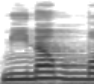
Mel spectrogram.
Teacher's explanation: Lam pada lafaz Allah dibunyikan secara tafkhim karena huruf sebelumnya nun barisnya fathah. Maka dibacanya tebal, loh pangkal lidah kita naikkan. Minallah. Lalu alif lamnya dinamakan dengan alif lam syamsiyah karena alif lam menghadapi huruf syamsiyah yaitu lam.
